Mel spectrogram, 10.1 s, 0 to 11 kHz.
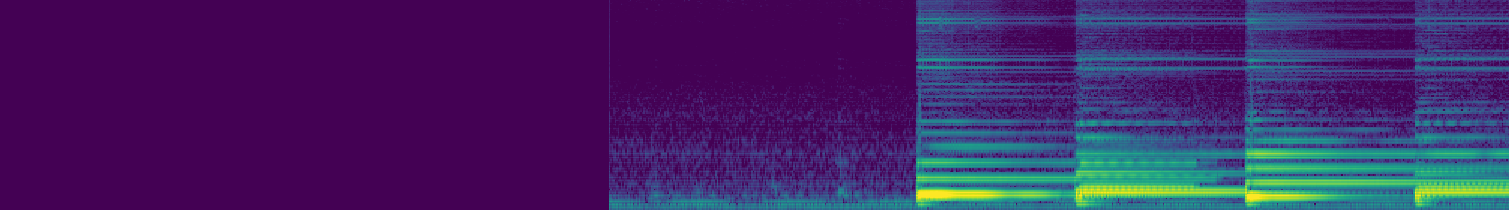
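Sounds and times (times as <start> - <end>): faint low hum: 4.1 - 10.0
acoustic guitar chord: 5.6 - 10.0.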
